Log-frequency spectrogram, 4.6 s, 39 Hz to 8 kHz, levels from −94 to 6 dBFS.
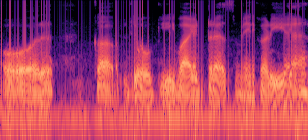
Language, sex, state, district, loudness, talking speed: Hindi, female, Punjab, Pathankot, -16 LUFS, 115 wpm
